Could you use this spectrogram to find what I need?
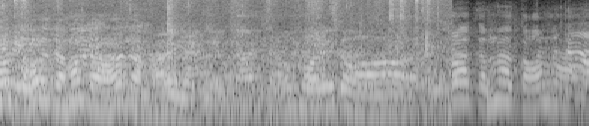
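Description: Reporters shout questions at a man at close range.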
